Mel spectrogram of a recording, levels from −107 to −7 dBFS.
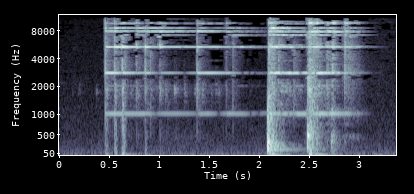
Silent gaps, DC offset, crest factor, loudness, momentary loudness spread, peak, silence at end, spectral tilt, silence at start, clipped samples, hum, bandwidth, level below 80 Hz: none; under 0.1%; 18 dB; -17 LUFS; 12 LU; -2 dBFS; 0.35 s; -0.5 dB/octave; 0.45 s; under 0.1%; none; 11.5 kHz; -48 dBFS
